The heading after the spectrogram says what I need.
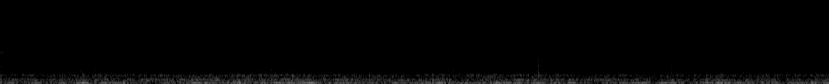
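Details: Wood burner stove that had been down drafting and leaking smoke: a steady, deep, even roar like an Apache with no puffing or surging. Drawing hard and burning well.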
